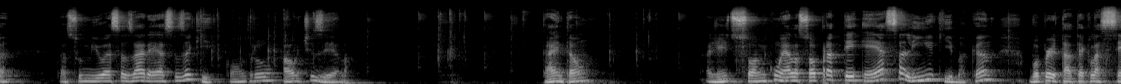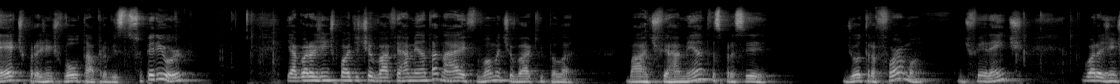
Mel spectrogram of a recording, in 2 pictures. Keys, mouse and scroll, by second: 1.9-2.6 middle drag, 2.6 ctrl+shift+z, 3.1-4.5 middle drag, 4.5 ctrl+z, 4.8-6.4 middle drag, 6.4 ctrl+shift+z, 6.8 middle click, 7.7-9.0 scroll up 1, 9.0-10.1 middle drag, 10.1-11.2 scroll up 1, 11.2-12.2 scroll up 1, 12.2 KP_7, 13.2 scroll down 1, 13.5-16.6 shift+middle drag, 19.8-21.1 drag, 21.1-21.6 scroll up 1, 21.6-22.4 shift+middle drag.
